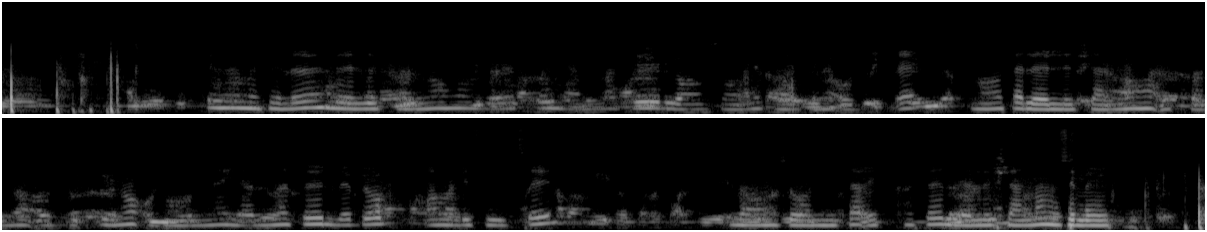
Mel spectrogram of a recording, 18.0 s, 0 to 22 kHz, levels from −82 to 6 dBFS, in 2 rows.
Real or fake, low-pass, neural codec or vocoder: fake; 14.4 kHz; codec, 44.1 kHz, 3.4 kbps, Pupu-Codec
